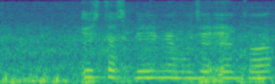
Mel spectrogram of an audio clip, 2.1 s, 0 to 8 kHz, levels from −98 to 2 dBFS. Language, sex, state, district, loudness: Hindi, female, Chandigarh, Chandigarh, -16 LUFS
